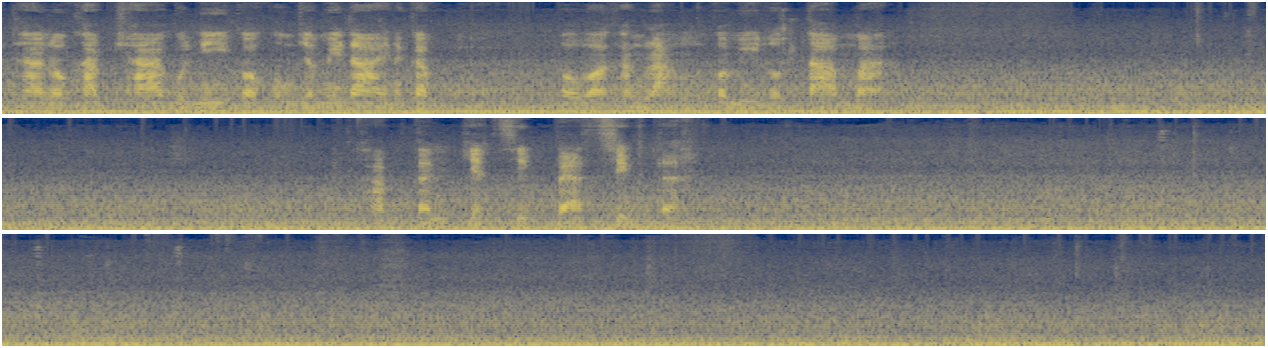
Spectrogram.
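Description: A car's engine hums and tyres roll steadily over the road, heard from inside the car.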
